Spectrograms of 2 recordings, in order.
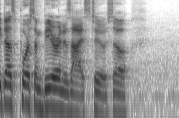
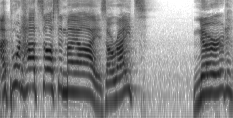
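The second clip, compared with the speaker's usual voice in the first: loud, higher defensive shout; defensive snap; 8 semitones higher, 8 dB louder than usual. Pretend. Answering questions about his eye patch, shouting. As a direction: bark it back defensively. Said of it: "What happened?".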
